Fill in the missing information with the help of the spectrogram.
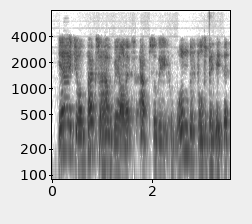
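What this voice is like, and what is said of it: Thick Newfoundland accent. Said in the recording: “someone with a thicker accent than mine ... how does a Newfoundlander say howdy?”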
